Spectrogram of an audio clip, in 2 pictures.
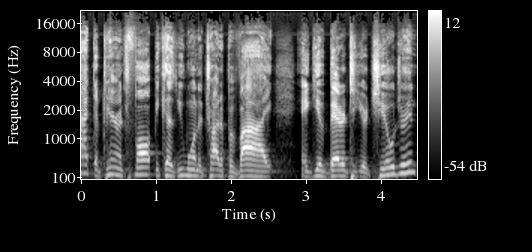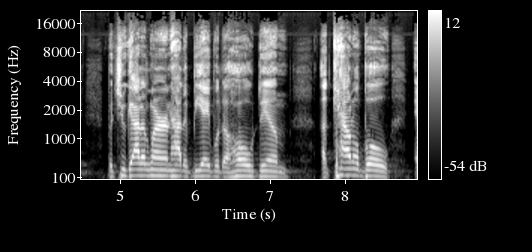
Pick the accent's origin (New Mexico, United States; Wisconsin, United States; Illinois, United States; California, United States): California, United States; Compton; I grew up in Compton, California. I went to like 13 elementary schools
